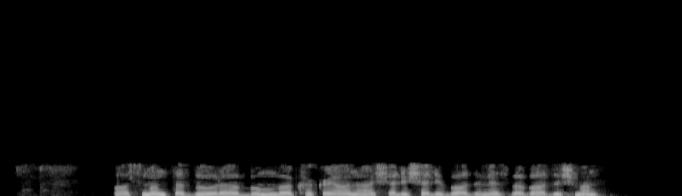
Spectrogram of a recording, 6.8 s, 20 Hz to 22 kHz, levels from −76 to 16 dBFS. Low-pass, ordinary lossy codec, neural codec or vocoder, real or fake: 3.6 kHz; MP3, 24 kbps; none; real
